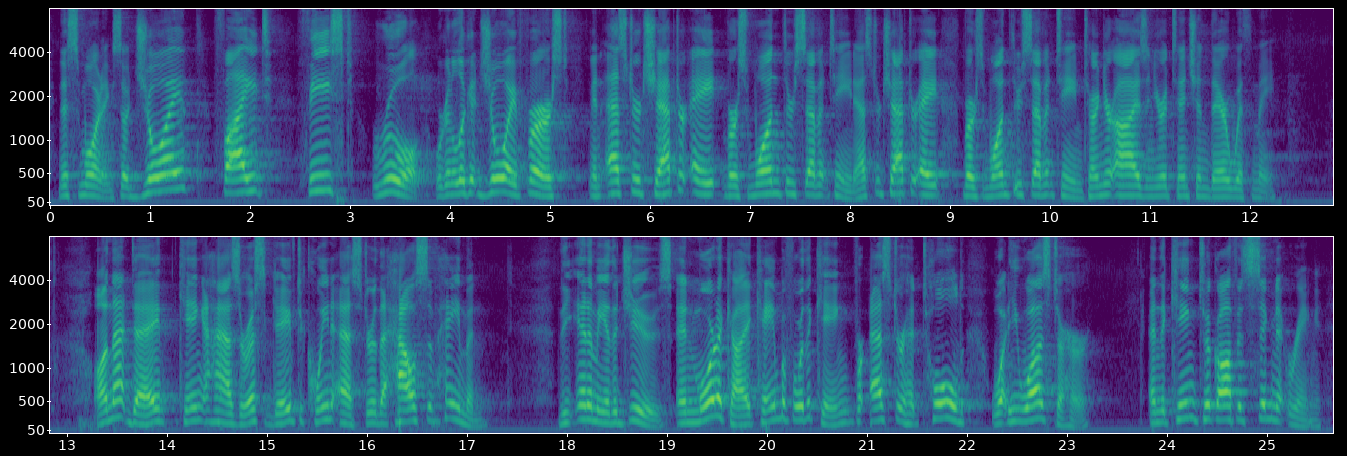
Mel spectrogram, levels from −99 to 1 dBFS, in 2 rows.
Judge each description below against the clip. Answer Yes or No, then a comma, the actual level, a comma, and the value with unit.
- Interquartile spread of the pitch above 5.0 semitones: Yes, wide, 5.4 semitones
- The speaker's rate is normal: Yes, average, 185 wpm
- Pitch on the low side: No, medium, 175 Hz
